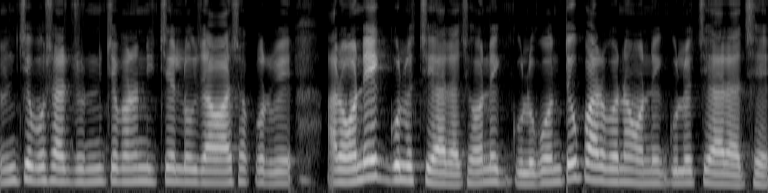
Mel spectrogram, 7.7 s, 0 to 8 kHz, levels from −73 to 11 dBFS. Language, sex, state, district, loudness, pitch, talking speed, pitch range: Bengali, female, Odisha, Nuapada, -18 LUFS, 190 Hz, 170 wpm, 175-205 Hz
